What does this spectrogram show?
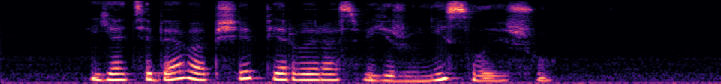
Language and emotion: Russian, neutral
